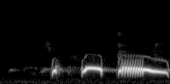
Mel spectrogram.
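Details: Short spotted dove coo sequence for training caged birds: a quick low note, a steady arched coo, then a drawn-out buzzy coo that trails off slowly, with a quiet background.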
